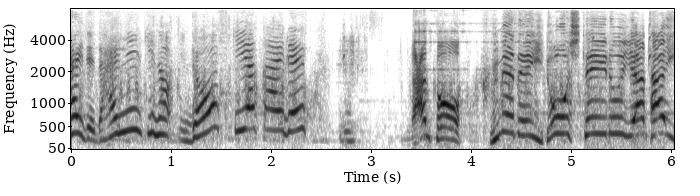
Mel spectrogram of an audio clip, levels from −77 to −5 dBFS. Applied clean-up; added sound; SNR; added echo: neural separator model SepFormer DNS4.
